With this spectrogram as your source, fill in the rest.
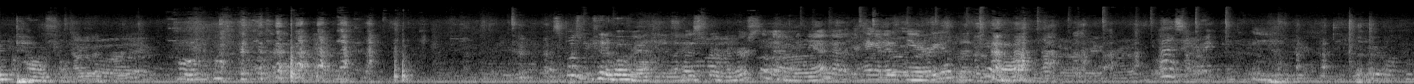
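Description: A woman plays acoustic guitar.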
